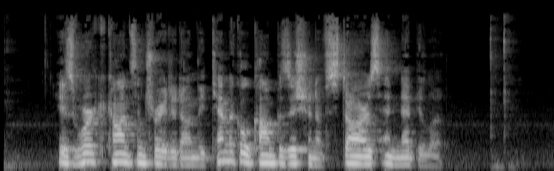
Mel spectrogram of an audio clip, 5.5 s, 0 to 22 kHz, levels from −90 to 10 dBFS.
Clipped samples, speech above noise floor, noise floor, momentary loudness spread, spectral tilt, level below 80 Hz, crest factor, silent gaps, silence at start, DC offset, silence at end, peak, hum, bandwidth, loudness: under 0.1%; 36 dB; -55 dBFS; 9 LU; -5 dB/octave; -56 dBFS; 16 dB; none; 0.6 s; under 0.1%; 1.15 s; -4 dBFS; none; 16 kHz; -20 LUFS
